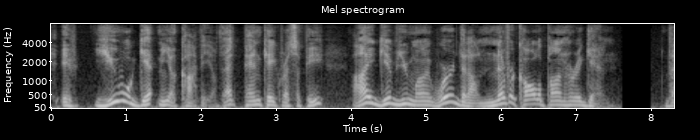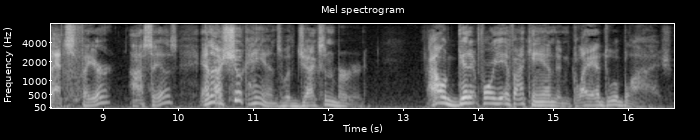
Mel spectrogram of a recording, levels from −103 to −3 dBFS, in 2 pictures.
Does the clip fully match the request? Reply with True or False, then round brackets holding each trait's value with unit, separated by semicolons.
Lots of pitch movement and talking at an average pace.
True (8.0 semitones; 165 wpm)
